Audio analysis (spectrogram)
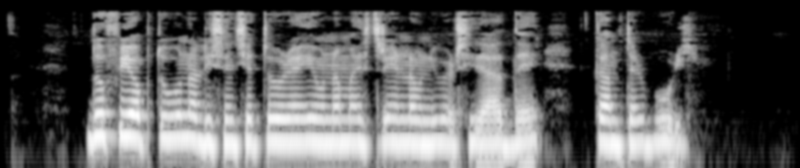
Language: Spanish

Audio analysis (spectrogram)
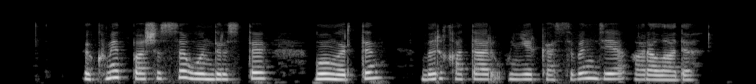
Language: Kazakh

